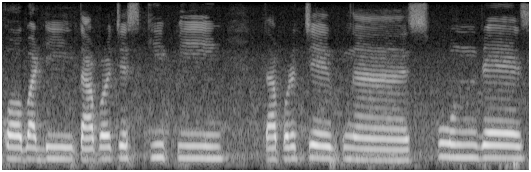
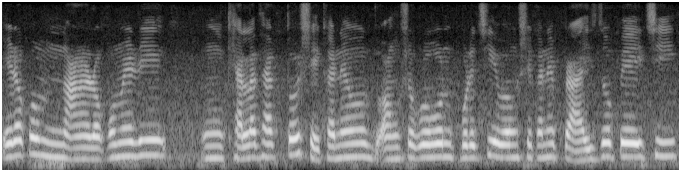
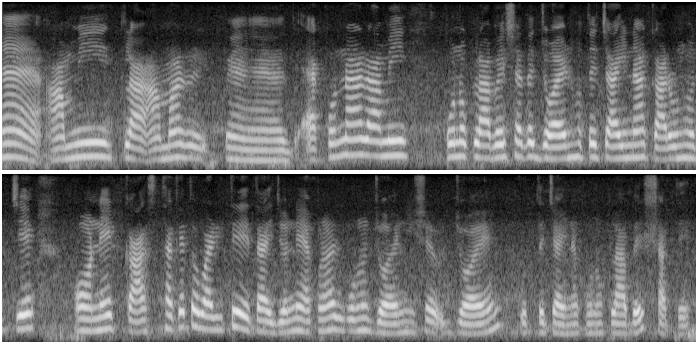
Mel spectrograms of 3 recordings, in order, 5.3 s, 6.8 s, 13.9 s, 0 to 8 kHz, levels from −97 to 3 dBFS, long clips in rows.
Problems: constant background noise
